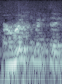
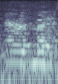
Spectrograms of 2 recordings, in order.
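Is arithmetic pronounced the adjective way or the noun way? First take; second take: noun; adjective. First: It is said with the noun's stress pattern. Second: It is said with the adjective's stress pattern. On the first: The word names the subject of calculation. "Arithmetic is a noun" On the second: The word describes a kind of sequence. "if it's an arithmetic sequence, it's an adjective"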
